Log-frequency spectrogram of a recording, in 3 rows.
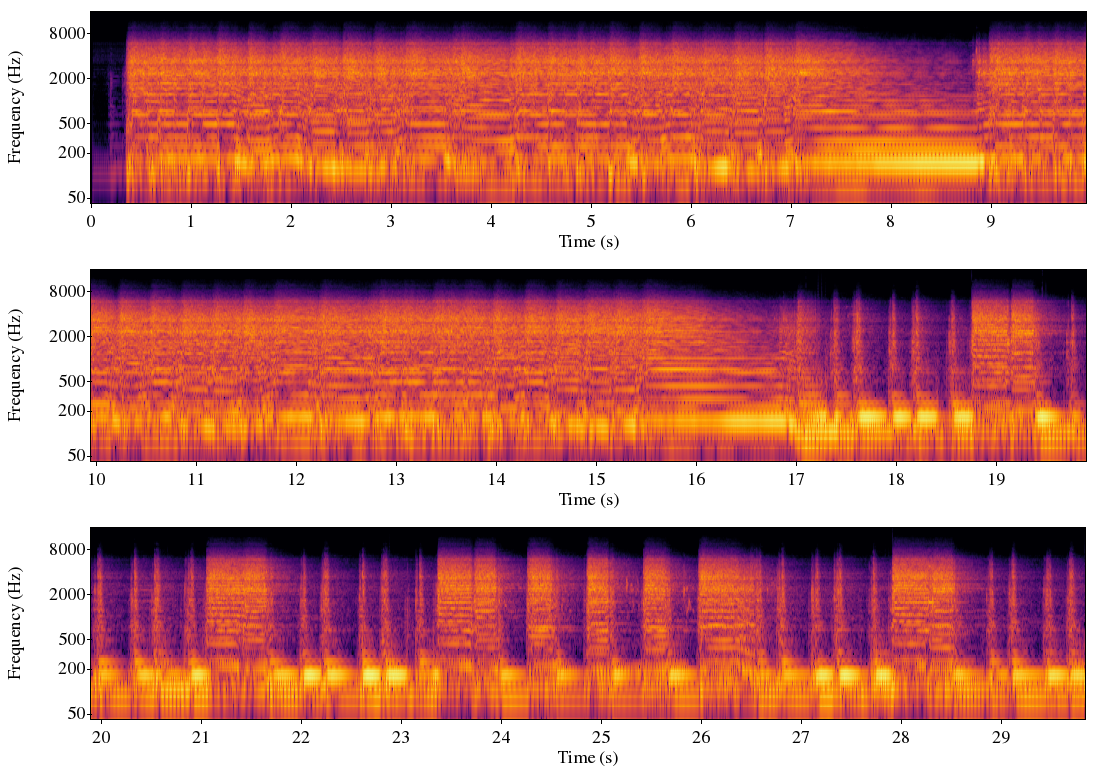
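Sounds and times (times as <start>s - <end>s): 
Digitech RP255 guitar effects processor: 0.0s - 29.8s.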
